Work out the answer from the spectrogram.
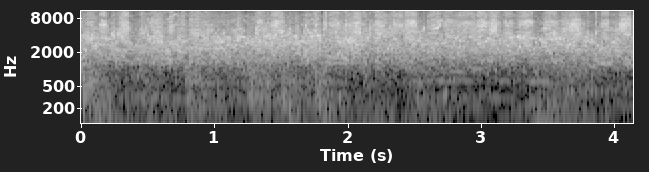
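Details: Budgerigar colony in an aviary, birds singing and chirping all together: a steady, busy blur of high-pitched squeaks and warbled twitters from numerous budgies.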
